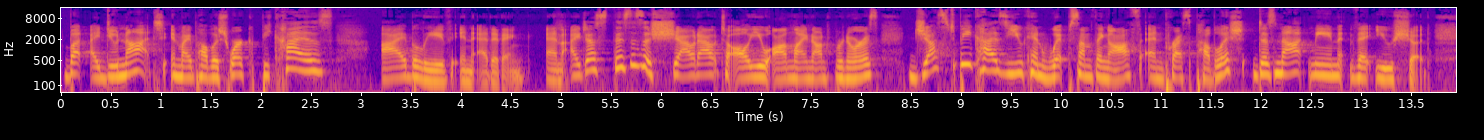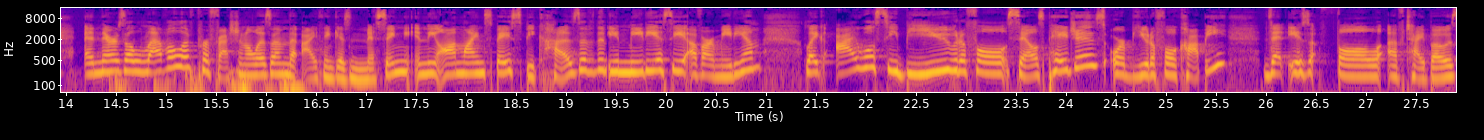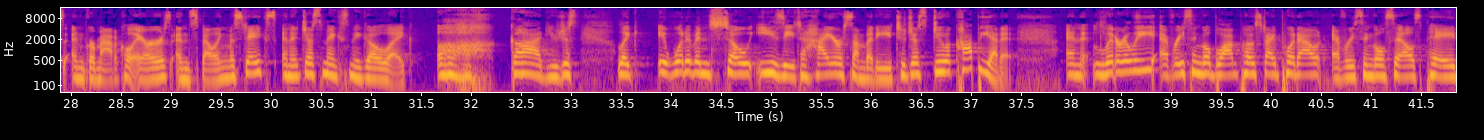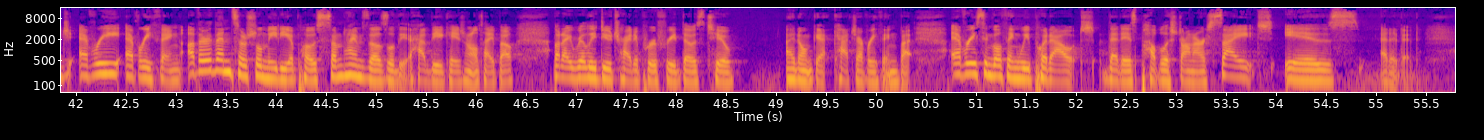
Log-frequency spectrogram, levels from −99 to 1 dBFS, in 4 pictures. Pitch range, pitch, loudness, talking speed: 155-220 Hz, 190 Hz, -22 LUFS, 180 wpm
